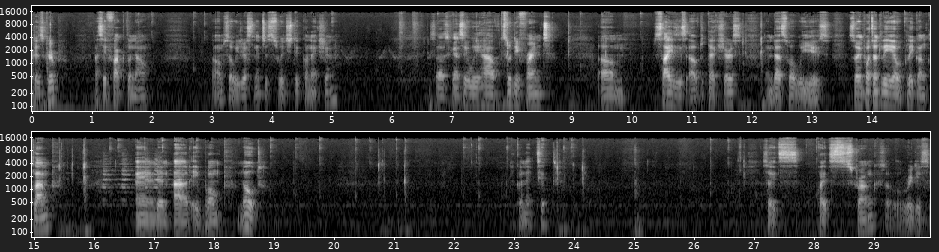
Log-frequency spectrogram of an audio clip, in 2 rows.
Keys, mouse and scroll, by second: 1.6-4.9 middle drag, 4.9 click, 5.6-6.0 scroll down 1, 6.0 middle click, 6.2 scroll up 2, 6.6 shift+middle click, 7.1-8.6 scroll down 3, 8.6 scroll up 3, 9.0 shift+middle click, 9.7 scroll down 2, 10.0-14.3 middle drag, 14.3-17.5 drag, 17.5 shift+a, 18.8-20.2 drag, 20.2 middle click, 20.5 scroll up 1, 20.9-23.3 shift+middle drag, 23.3 click, 24.3-25.6 scroll down 3, 25.6 scroll up 2, 26.1-28.0 middle drag, 28.0-29.9 drag.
